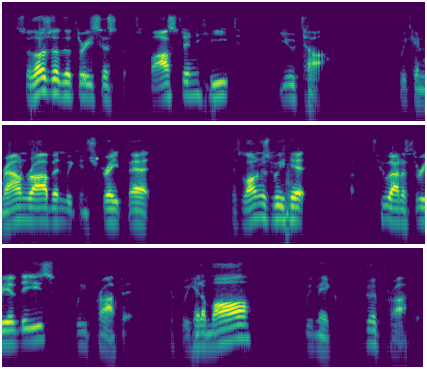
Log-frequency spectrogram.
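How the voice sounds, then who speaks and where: A man speaks at a moderate pace and a medium pitch, with ordinary pitch variation, big swings in loudness and long, frequent pauses, in a dry, close sound with no echo. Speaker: sports betting streamer. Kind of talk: live stream commentary. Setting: live stream.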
